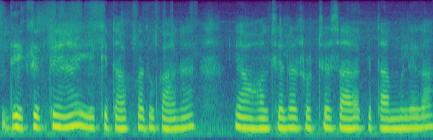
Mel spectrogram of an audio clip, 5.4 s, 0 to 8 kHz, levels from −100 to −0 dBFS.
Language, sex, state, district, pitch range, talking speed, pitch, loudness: Hindi, female, Uttar Pradesh, Jyotiba Phule Nagar, 170-190 Hz, 165 wpm, 180 Hz, -16 LUFS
